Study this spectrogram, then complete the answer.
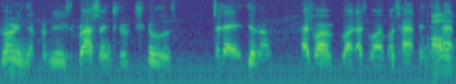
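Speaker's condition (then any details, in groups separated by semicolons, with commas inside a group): Throat cancer; cancer survivor, alive and well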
